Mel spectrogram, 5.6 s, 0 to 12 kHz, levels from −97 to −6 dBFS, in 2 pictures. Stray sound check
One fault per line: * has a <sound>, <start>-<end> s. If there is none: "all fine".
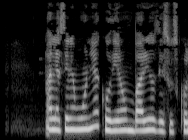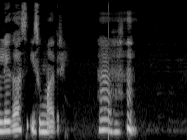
* has a laugh, 4.3-4.9 s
